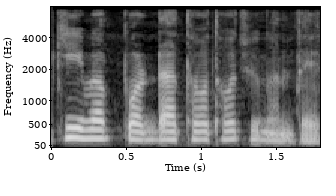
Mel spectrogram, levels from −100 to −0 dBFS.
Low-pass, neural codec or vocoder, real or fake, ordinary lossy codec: 7.2 kHz; codec, 16 kHz, 8 kbps, FreqCodec, larger model; fake; none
